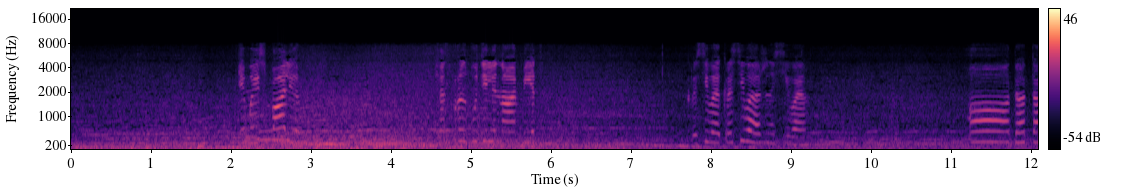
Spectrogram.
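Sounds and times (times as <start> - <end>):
outdoor background rumble with hiss: 0.0 - 12.0.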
